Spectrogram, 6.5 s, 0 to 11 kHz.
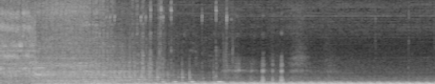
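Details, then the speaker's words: Carbureted onboard generator on a 1995 Pace Arrow Coronado motorhome (Chevy chassis), cranked with the throttle worked by hand: steady cranking at about 3.5 beats per second with faint catches. Wet fuel is seen at the fuel filter; it almost starts but never runs. Cause unconfirmed. "There's some, you can see, wet fuel, so cranking it over definitely, I think it wants to start."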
